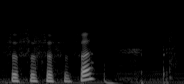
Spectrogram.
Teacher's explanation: A voiceless labiodental bilabial fricative. Labiodental, so that's lips and teeth. F. Yeah, so when I say f, it's my teeth touching my lips.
